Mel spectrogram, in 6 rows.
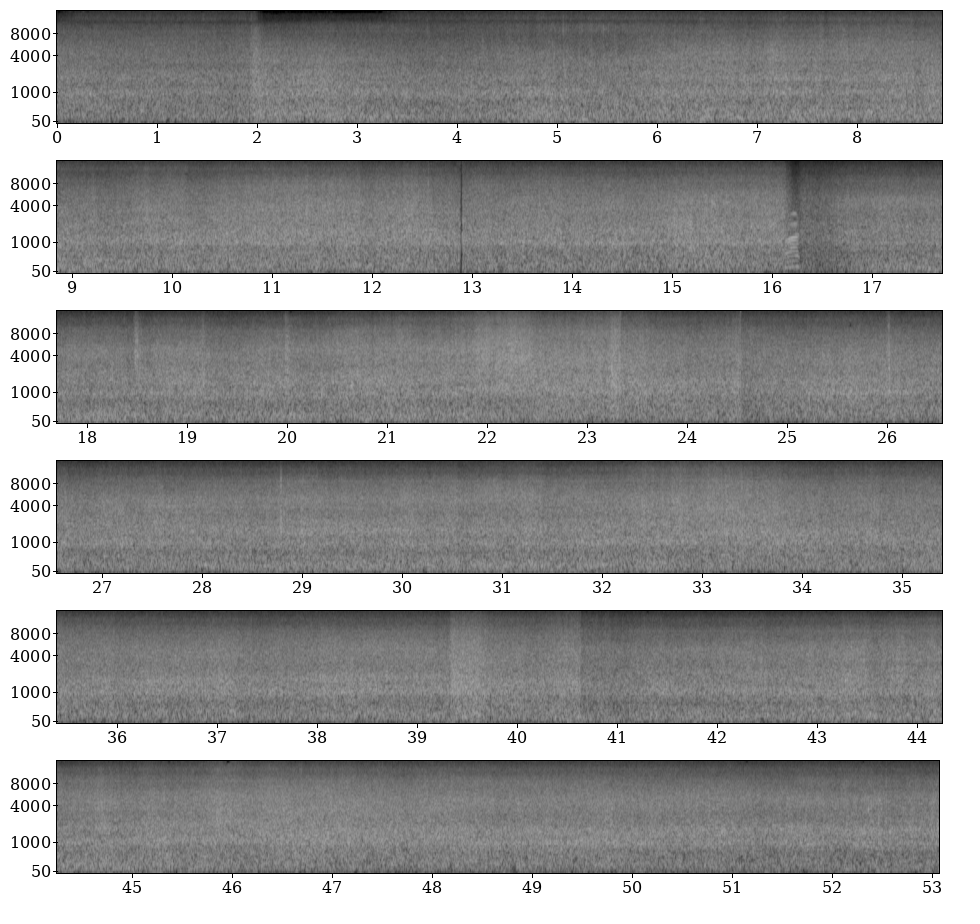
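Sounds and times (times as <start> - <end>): surf breaking on rocky shore: 0.0 - 53.0.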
